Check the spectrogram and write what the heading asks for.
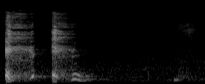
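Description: A person coughing twice, about half a second apart, then a short, much fainter sound near the end.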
